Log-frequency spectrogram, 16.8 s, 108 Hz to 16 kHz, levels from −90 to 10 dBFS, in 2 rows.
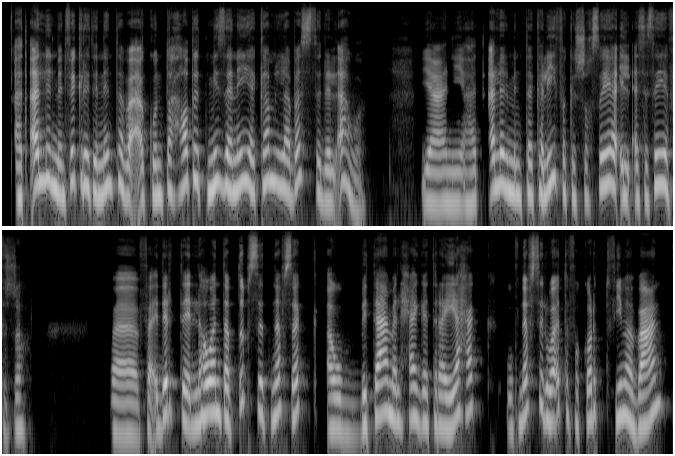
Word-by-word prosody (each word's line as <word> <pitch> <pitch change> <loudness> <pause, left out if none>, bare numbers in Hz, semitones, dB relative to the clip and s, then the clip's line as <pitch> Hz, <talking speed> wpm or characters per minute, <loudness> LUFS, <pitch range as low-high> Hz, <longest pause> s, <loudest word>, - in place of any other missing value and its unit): هتقلِّل 265 +8 +4
من 220 -3 +3
فكرة 275 0 0
إن 215 0 +2
أنت 265 +3 0
بقى 200 -5 +2
كنت 210 +2 -2
حاطِط 275 +6 -1
ميزانيّة 265 +1 +3
كاملة 270 0 +1
بس 295 +2 -5
للقهوة، 190 - -3 0.7
يعني 180 -1 -1
هتقلِّل 220 +9 +1
من 220 -3 +1
تكاليفك 225 +3 -2
الشخصية 215 +7 0
الأساسية 205 +7 0
في 215 - -15
الشهر. 190 +2 -10 1.0
ف - - -4 0.4
فقدرت 265 +9 +1
اللي 210 0 +1
هو 265 +2 +7
أنت 270 -3 +3
بتبسط 275 -1 -3
نَفْسك، 270 0 -3
أو 190 0 +1 0.2
بتعمل 250 +2 +3
حاجة 230 -1 -2
تريّحك 215 +8 0 0.4
وفي 190 +2 -10
نَفْس 275 +4 -2
الوقت 260 0 0
فكّرت 235 +6 -6
فيما 245 -1 0
بعد، 210 - +4
235 Hz, 130 wpm, -24 LUFS, 205-275 Hz, 1.0 s, هو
